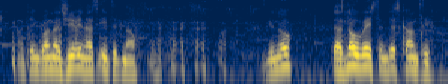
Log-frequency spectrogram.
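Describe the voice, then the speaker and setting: Fairly quick speech in a Dutch accent, broken by long, frequent pauses. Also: man, medium pitch for a man, ordinary pitch variation. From Netherlands. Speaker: garden owner, fish farm project owner. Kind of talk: casual chat. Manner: halting.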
